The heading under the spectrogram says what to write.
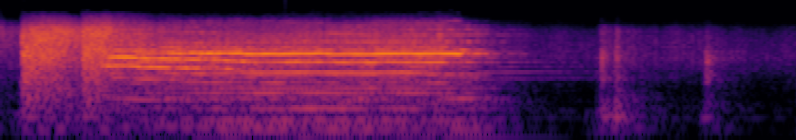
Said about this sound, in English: What was that? I heard a scream. Downstairs.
